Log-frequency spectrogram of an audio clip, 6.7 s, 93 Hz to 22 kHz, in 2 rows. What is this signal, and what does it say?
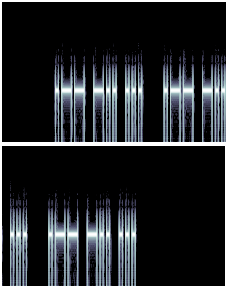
Morse code, heard as a keyed tone, about 25 wpm, 700 Hz. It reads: WDS WDS WDS
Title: Abbreviations Repeated 3x - 25wpm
